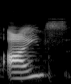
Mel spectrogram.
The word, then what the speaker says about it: ein: z i so see EI is pronounced as I right so Ein is One S is two three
